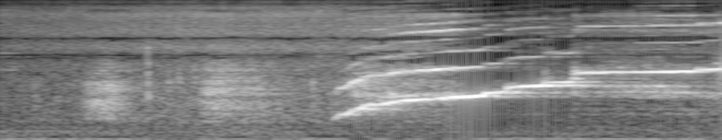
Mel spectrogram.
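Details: An elk gives a long, high, squeaky whistle that slides upward and holds like a creaking kitchen door, after a second of quieter rumbling.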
